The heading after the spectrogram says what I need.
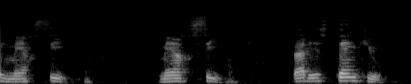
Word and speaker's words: merci: r c i so remember whenever we have r we'll pronounce it like kh so i'll say merci you swallow the r merci that is thank you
